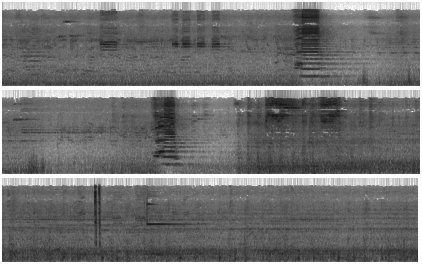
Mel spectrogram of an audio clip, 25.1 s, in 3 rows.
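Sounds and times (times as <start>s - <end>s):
train coaches passing rumble: 0.0s - 25.0s
diesel locomotive horn blasts: 5.8s - 7.3s, 11.2s - 12.4s.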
